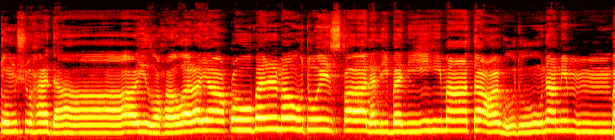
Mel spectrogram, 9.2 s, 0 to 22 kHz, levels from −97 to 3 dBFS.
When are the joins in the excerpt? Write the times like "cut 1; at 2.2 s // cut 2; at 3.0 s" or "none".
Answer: none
